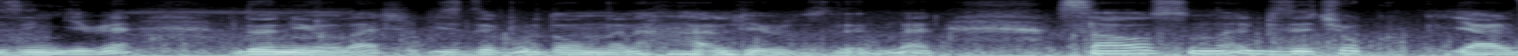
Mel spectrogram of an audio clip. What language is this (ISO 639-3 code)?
tur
